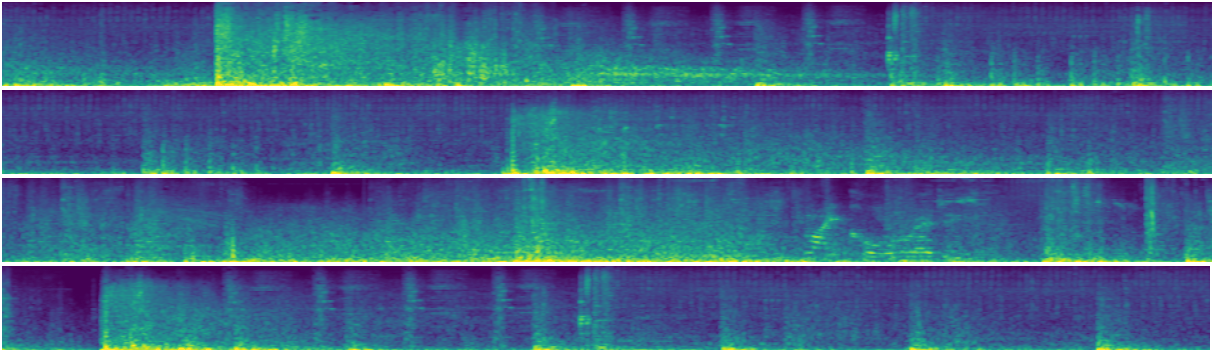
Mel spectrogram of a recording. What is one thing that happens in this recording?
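A heavy machine gun fires in rapid bursts.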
